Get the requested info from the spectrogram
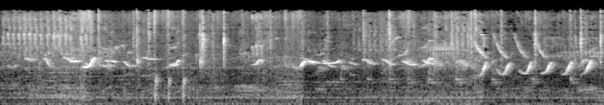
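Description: Caged songbirds chirping: many short, quick calls overlapping throughout, with a run of repeated sweeping notes near the end, over a steady low hum.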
